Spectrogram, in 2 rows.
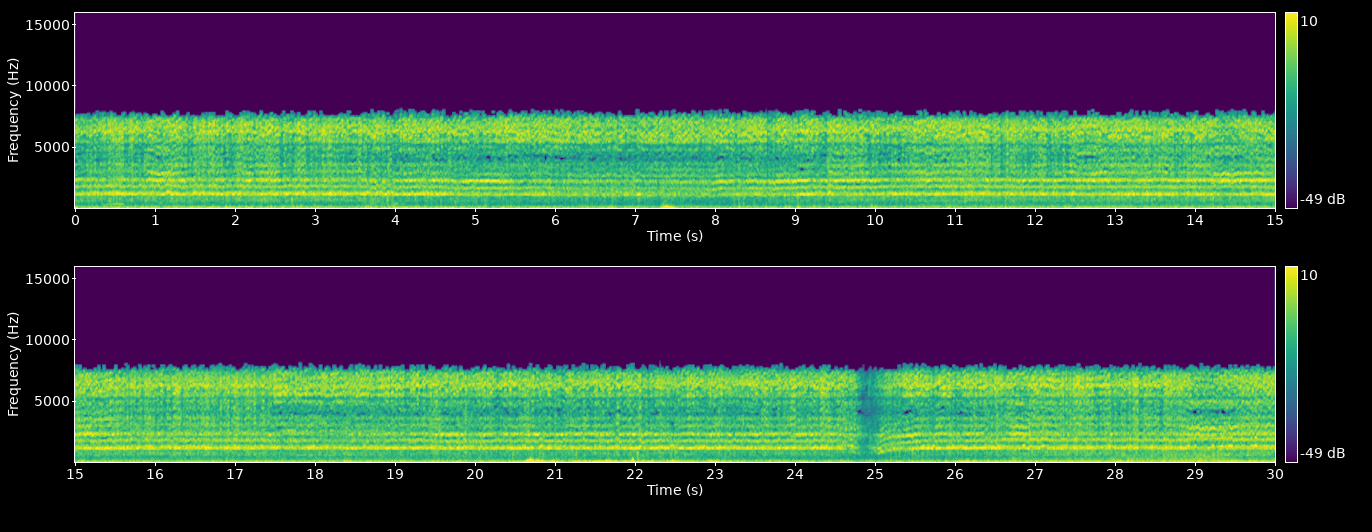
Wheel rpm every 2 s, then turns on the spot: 160, 160, 150, 140, 150, 160, 150, 160, 160, 160, 160, 160, 130, 160, 160.
none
